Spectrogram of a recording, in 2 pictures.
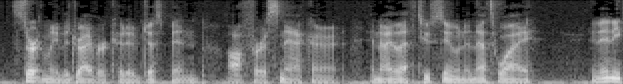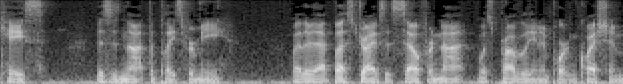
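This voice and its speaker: A man reading a visual novel aloud as a let's play host, casual and profane, now and then bursting into shouts. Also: deep voice.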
